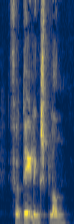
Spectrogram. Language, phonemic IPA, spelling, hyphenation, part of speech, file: Dutch, /vərˈdeː.lɪŋsˌplɑn/, verdelingsplan, ver‧de‧lings‧plan, noun, Nl-verdelingsplan.ogg
- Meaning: a partition plan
